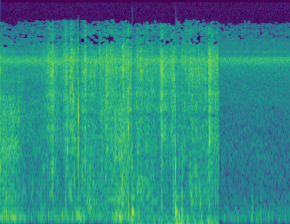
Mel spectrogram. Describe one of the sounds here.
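A fish thrashes and splashes in shallow water.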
